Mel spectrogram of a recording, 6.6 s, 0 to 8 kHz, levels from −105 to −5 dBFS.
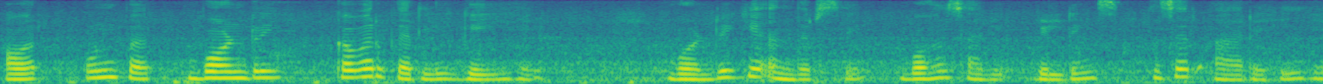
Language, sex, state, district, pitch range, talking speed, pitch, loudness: Hindi, female, Delhi, New Delhi, 185-235 Hz, 180 wpm, 200 Hz, -17 LUFS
